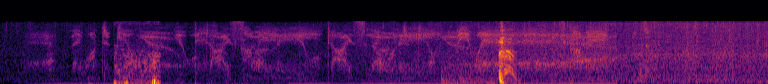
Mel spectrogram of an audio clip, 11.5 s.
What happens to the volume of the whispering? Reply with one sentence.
The loudness of the whispering goes up.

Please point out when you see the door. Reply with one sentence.
You can't hear the door here.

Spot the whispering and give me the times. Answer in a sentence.
The whispering can be heard from 0.3 to 9.9 s.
